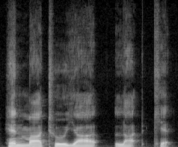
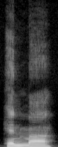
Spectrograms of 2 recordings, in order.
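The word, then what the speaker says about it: Hinmatóowyalahtq̓it: It's actually pronounced. I'm sorry, Hinmatuyalatkit, Hinmatuyalatkit, which means thunder rolling down the mountain.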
